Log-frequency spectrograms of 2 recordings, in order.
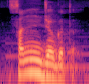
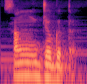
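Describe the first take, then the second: The two takes are said the same way.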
